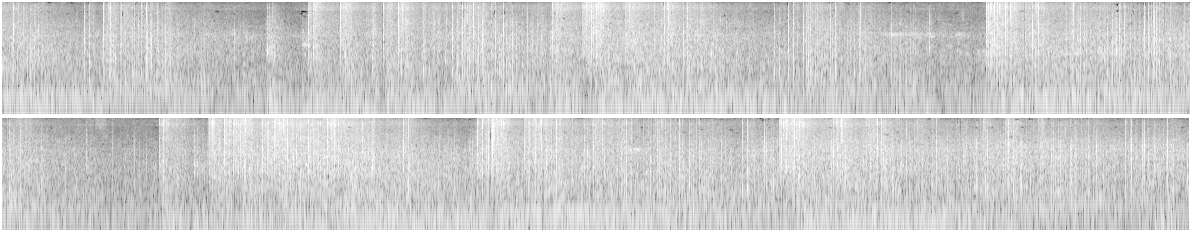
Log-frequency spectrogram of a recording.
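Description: Fireworks display: aerial shells bursting in rapid, overlapping succession, a continuous low booming with sharp cracks and crackle on top. A sharper cluster of bursts comes about ten seconds in and again a few seconds later.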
